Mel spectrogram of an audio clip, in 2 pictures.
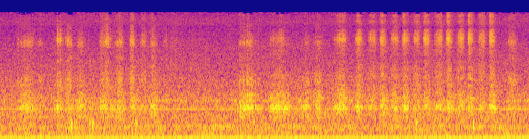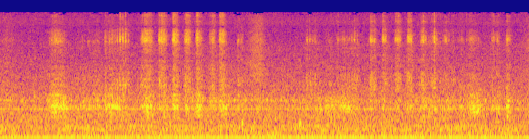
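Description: A black Sharpie felt-tip marker, held in the fingertips, draws and rubs across a flat white paper drawing page of Celtic knot designs resting on a table. The result is continuous soft, bright scratching and rubbing strokes that swell in short bursts over a quiet, steady low hum.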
